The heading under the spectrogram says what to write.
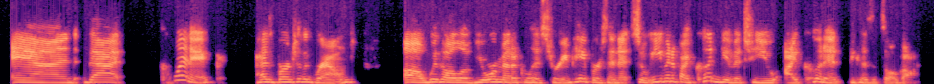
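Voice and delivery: normal talking voice

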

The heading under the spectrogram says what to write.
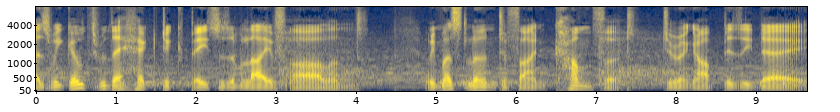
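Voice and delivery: low, quiet mummy voice. Answering a partner's question about comfort sounds in a comedy bit, in a mummy voice. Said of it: "You sound like a mummy".

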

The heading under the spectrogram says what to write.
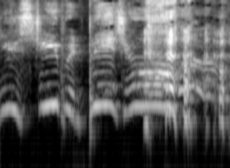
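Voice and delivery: acted-out shriek, very high, very slow, drawn out. Retelling a group of moviegoers screaming at the screen, retelling screaming at a movie. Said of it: "just screaming".

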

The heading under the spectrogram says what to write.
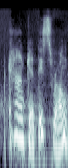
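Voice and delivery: ordinary delivery

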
